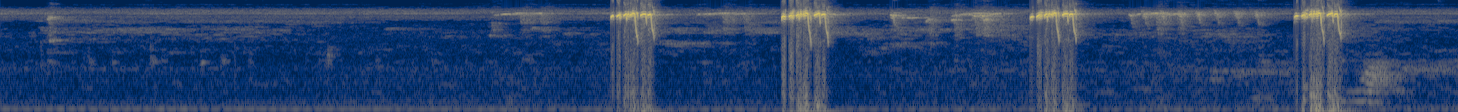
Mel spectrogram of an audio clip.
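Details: Blue-crowned hanging parrot summoning its companions closer: after a quiet start, loud, shrill single chirps about once a second, separated by softer, thin, high trills.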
